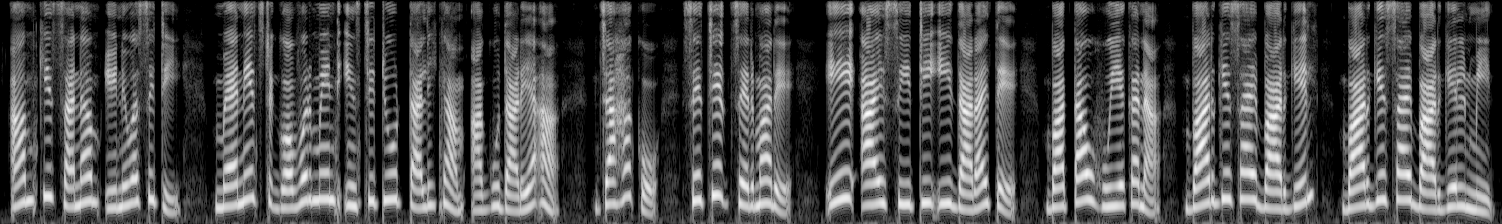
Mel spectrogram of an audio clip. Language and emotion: Santali, neutral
